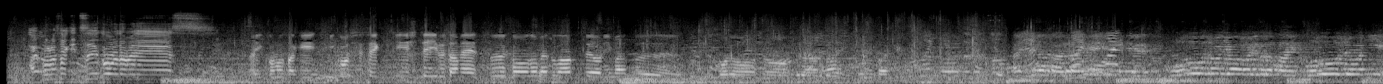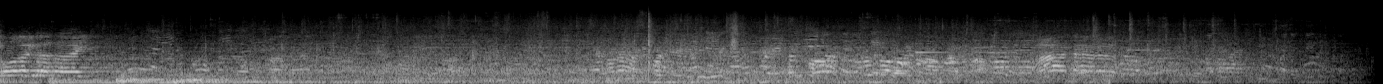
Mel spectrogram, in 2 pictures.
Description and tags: Drums coming
A recording made during the Tennjin festival in Osaka Japan. The sound of distant pounding drums heard over announcements made by police on a loudspeaker.
field, recording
